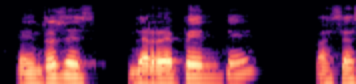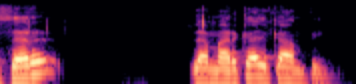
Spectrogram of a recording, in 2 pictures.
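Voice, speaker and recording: A man speaks very slowly with a Uruguayan accent, his tone dark and mellow and his pitch fairly high. His intonation is lively, broken by long, frequent pauses. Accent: Uruguayan Spanish (Rioplatense). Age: 40s. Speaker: entrepreneur. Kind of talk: interview.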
